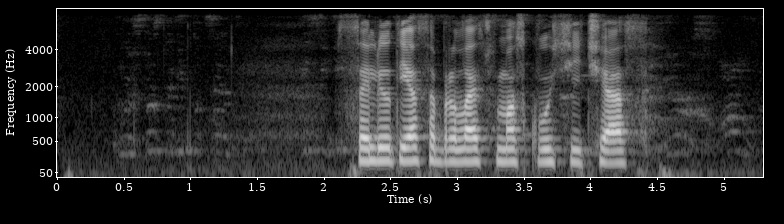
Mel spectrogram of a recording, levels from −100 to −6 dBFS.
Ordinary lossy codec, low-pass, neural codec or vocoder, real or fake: none; 7.2 kHz; none; real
